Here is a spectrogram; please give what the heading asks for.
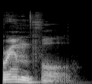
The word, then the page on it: brimful: American English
